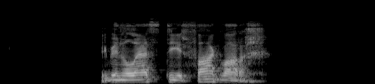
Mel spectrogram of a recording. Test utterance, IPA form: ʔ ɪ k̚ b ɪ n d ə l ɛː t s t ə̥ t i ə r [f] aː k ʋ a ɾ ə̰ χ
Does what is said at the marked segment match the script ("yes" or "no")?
yes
